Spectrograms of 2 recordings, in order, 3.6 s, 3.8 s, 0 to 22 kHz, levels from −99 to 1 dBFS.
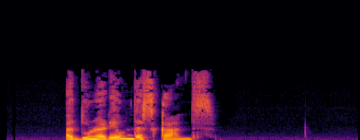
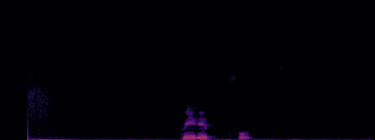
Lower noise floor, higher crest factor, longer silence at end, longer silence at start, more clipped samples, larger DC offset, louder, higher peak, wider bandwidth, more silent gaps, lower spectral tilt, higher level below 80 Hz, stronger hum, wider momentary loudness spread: second, -71 dBFS vs -87 dBFS; about the same, 18 dB vs 22 dB; first, 1.5 s vs 0.75 s; first, 0.65 s vs 0.3 s; neither; neither; first, -19 LUFS vs -60 LUFS; first, -4 dBFS vs -44 dBFS; second, 11.5 kHz vs 15 kHz; neither; about the same, -5 dB/octave vs -5.5 dB/octave; first, -74 dBFS vs -88 dBFS; neither; first, 15 LU vs 11 LU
